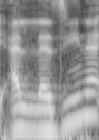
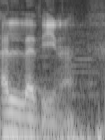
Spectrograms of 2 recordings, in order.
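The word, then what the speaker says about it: الذين: people a lot of students say allazine instead of al-ladhina but the correct pronunciation is so how to make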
